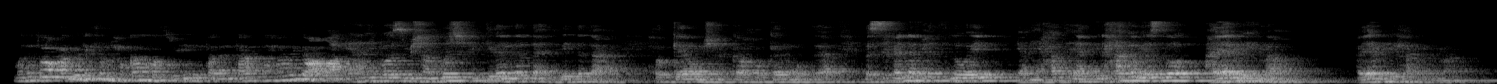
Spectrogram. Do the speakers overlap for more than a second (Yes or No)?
No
